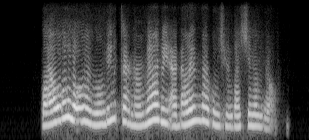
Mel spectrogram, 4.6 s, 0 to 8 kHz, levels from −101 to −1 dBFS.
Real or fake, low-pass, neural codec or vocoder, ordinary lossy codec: fake; 7.2 kHz; codec, 16 kHz, 0.5 kbps, FreqCodec, smaller model; Opus, 32 kbps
